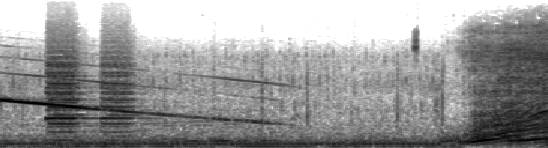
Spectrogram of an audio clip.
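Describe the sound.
Fire truck siren wailing with a slowly falling pitch over a low engine rumble, followed near the end by a louder rising tone.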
